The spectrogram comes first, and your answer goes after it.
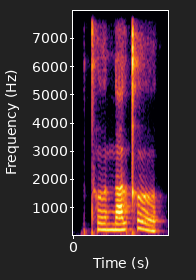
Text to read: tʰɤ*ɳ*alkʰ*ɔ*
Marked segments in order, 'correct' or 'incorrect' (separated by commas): incorrect, incorrect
